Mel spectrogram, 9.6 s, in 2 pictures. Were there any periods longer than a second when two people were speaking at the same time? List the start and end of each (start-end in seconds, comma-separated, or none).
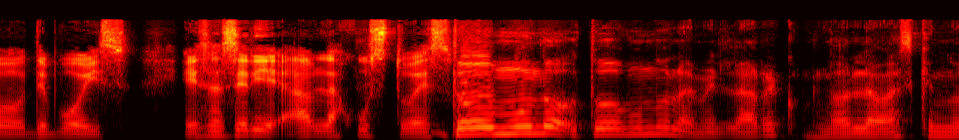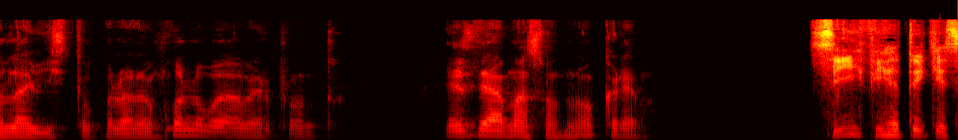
none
